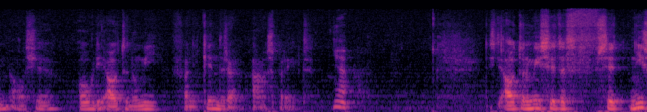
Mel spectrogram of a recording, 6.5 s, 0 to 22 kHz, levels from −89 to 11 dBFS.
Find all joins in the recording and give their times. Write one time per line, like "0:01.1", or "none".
none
